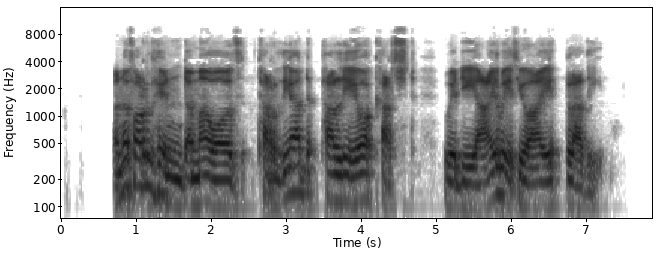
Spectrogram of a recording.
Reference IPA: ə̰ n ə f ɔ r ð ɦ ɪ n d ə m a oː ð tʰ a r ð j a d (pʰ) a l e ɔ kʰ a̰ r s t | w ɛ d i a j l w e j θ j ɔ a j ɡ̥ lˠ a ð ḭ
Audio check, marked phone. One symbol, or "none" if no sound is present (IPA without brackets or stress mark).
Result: pʰ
